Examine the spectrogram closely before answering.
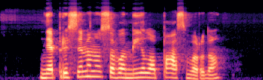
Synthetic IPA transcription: nʲɛpʲɾʲɪsʲɪmʲɛnʊsɑʋoːmʲɛɪlˠoːpɑːsʋɐɾd̪oː

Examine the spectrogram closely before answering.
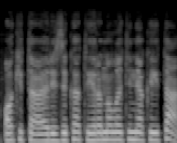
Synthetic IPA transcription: oːkʲɪt̪ɐɾʲɪzʲɪkɐt̪ɐɪiːɾɐnuɔlˠɐt̪ʲɪnʲɛkɐɪt̪ɐ

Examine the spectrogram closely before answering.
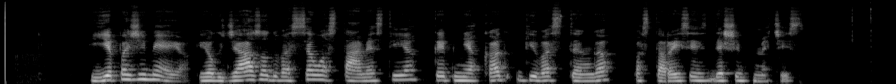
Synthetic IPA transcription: jiɛpɐʒʲɪmʲeːjo̰ːjɔkd͡ʒʲæːzoːd̪ʋɐsʲɛuɔst̪ɑːmʲiɛsʲt̪ʲiːjɛkɐɪpnʲiɛkɐt̪ɡʲiːʋɐsʲt̪ʲɪŋɡɐ | pɐst̪ɐɾɐɪsʲɛɪs̬d̪ʲɛʃʲɪmʲt̪ʲmʲɛt͡ʃʲɛɪs

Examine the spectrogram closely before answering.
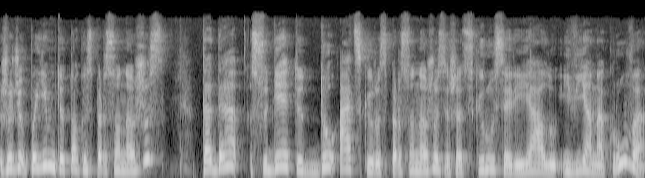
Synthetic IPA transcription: ʒoːd͡ʒʲʊpɐɪmʲt̪ʲɪt̪oːkʲʊspʲɛɾsoːnɐʒʊst̪ɐd̪ɐsʊd̪ʲeːt̪ʲɪd̪ʊʔɑːt̪ʲsʲkʲɪɾʊspʲɛɾsoːnɐʒʊsɪʃɐt̪ʲsʲkʲɪɾuːsʲɛɾʲɪjæːlˠuːʔiːʋʲiɛnɐkɾuːʋɐ

